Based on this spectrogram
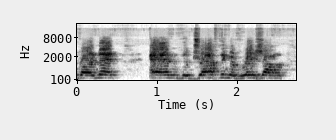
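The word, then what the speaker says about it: Rajon: acquisition of Kevin Garnett and the drafting of Rajan Rajan Rondo as he wants to everybody to know is the true pronunciation of his name to come together and to win that championship.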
